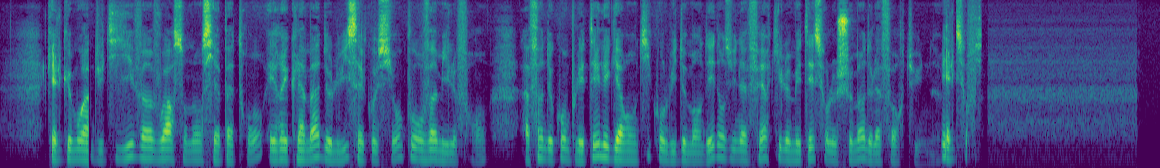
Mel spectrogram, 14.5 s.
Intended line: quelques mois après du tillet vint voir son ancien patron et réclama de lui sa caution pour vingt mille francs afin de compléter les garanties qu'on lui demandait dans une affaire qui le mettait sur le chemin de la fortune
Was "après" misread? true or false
true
